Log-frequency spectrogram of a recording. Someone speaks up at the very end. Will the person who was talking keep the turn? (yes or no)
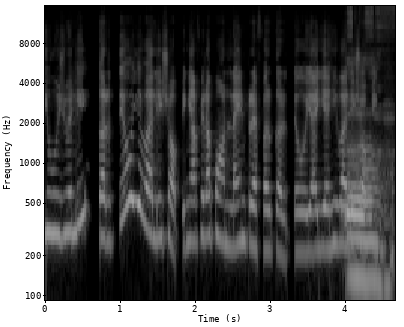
no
